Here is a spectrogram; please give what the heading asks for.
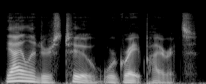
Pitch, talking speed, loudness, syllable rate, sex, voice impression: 105 Hz, 175 wpm, -19 LUFS, 6.1 syllables/s, male, very masculine, very adult-like, middle-aged, very thick, slightly relaxed, slightly powerful, slightly dark, slightly soft, slightly clear, fluent, cool, very intellectual, slightly refreshing, sincere, very calm, friendly, very reassuring, slightly unique, slightly elegant, sweet, slightly lively, kind, slightly modest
